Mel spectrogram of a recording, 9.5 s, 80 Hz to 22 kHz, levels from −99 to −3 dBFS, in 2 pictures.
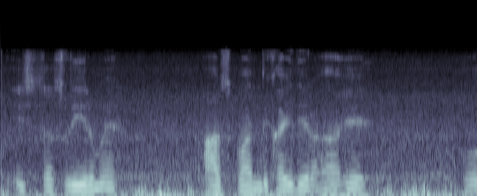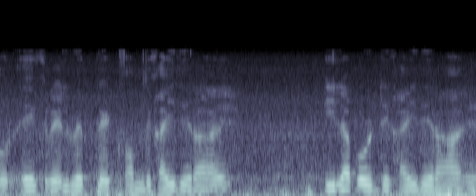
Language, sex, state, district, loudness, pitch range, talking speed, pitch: Hindi, male, Goa, North and South Goa, -29 LUFS, 105-115 Hz, 140 wpm, 110 Hz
